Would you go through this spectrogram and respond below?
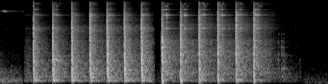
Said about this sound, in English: I think I'm just going to pound it through here with a mallet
